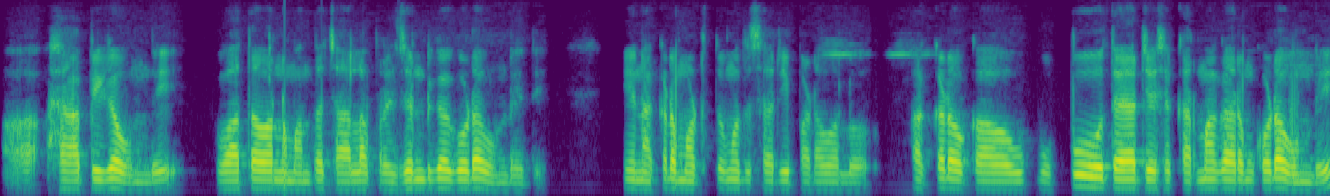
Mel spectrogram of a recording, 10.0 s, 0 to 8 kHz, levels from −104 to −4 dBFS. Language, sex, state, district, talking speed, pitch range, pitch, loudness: Telugu, male, Andhra Pradesh, Srikakulam, 130 wpm, 125-135 Hz, 130 Hz, -20 LUFS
